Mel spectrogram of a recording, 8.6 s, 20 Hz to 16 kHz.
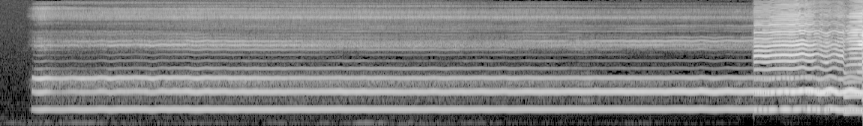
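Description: Music begins with a single note held steady for about seven seconds. About 7.5 s in, a small handheld wind instrument takes over with fuller notes that waver and bend in pitch.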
